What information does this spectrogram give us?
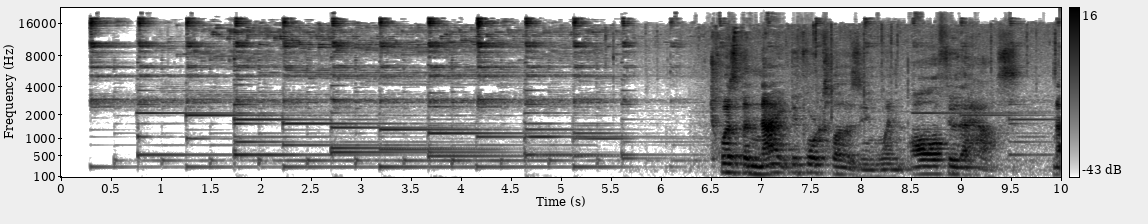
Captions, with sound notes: (sleigh bells) - Twas the night before closing when all through the house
